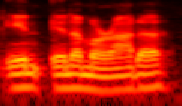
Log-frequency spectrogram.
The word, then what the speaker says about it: inamorata: Please, I think this is the pronunciation, Inamorata.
